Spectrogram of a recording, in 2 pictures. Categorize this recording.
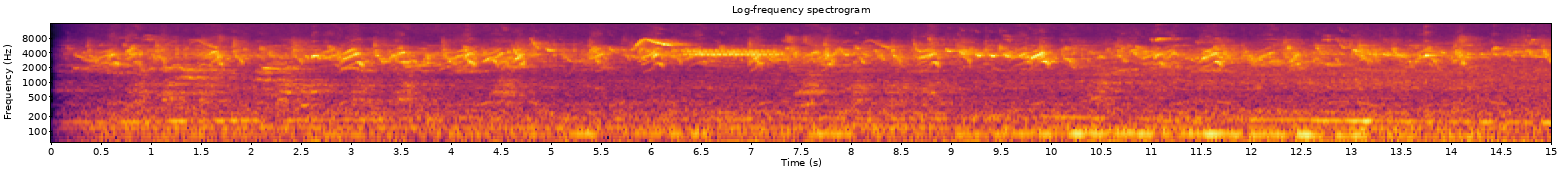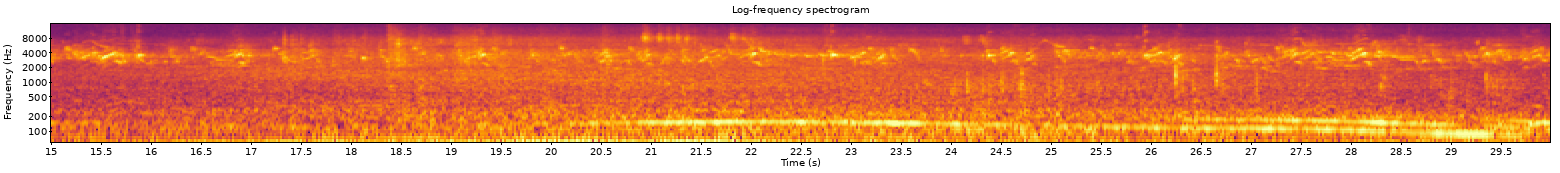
Soundscapes > Urban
